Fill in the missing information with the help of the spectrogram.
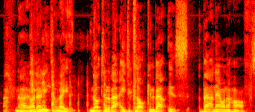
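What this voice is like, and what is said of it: English accent. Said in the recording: “You're in England? ... I am. Did you tell by my accent? yeah, absolutely.”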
